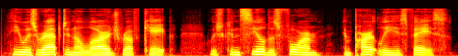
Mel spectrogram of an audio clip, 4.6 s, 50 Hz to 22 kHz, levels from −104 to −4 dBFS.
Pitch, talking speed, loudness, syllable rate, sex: 155 Hz, 210 wpm, -17 LUFS, 5.5 syllables/s, male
